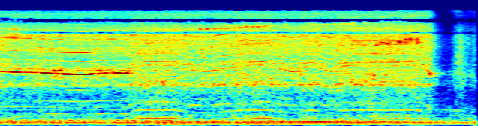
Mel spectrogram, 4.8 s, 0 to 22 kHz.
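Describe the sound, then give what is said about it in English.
A power drill bores pilot holes into a wall stud to mount a bracket for a 75-inch TV. It gives a steady, loud motor whine for about four seconds, then cuts off abruptly. “Now he's drilling the pilot holes.”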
